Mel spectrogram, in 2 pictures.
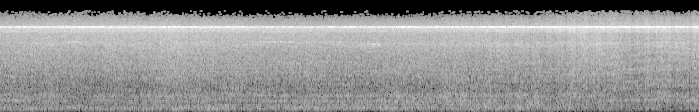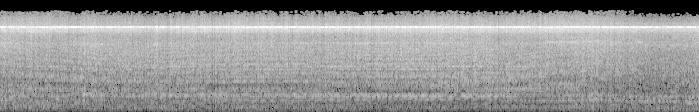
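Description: A small drone's propellers whine steadily, echoing in a large hall.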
